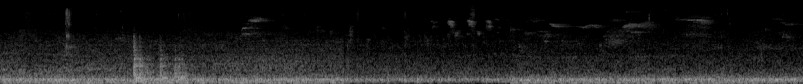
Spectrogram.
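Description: Chewing and mouth sounds from someone eating a burger, with a few brief, faint high bird chirps over steady low background noise.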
